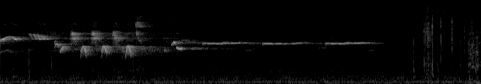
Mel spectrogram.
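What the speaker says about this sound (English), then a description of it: "And here's a bird singing a good night song." A small bird sings a bright, chirping phrase from a button in a children's sound book, settling into a long thin whistle, followed by a short crinkle of paper.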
